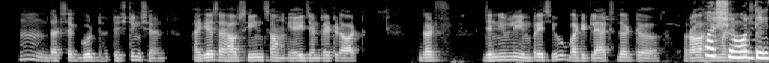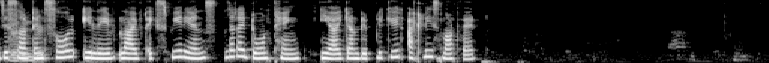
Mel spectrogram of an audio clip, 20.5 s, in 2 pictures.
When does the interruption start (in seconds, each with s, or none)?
9.4 s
